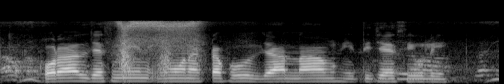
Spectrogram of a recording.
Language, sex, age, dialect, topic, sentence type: Bengali, male, 18-24, Western, agriculture, statement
